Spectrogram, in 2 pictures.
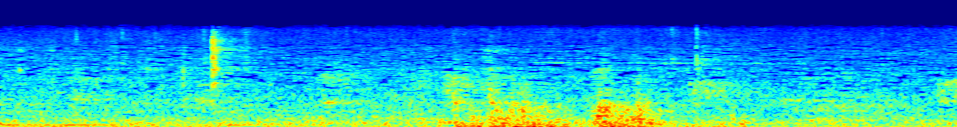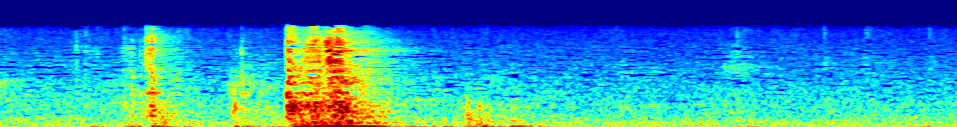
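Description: Metal parts click and knock as a handle is fitted onto a hand-operated oil press.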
